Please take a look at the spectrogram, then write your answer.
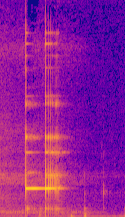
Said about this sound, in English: Let's get the beer out into a glass and see what we get.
